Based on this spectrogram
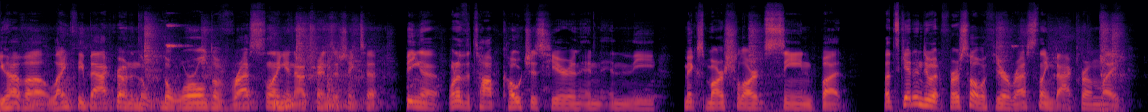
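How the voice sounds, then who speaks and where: Music plays in the background as a man talks fairly quickly at a medium pitch. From Canada, Ontario (Kitchener area). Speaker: podcast host and play-by-play commentator. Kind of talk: podcast interview.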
